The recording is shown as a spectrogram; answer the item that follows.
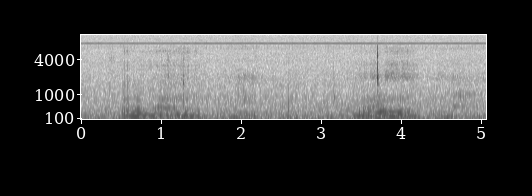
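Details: Sleeping dog giving two low, rasping snores a few seconds apart, soft and breathy between them, with a constant thin high-pitched tone in the background.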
